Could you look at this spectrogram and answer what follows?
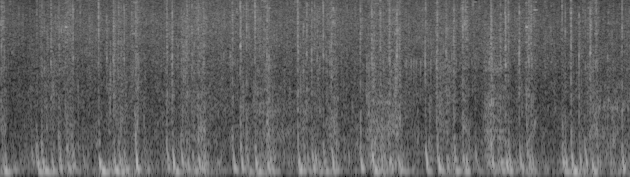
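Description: Horse hooves clip-clop at a steady riding pace in Ghost of Tsushima, close and continuous, with a brief whinny and faint speech in the background.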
